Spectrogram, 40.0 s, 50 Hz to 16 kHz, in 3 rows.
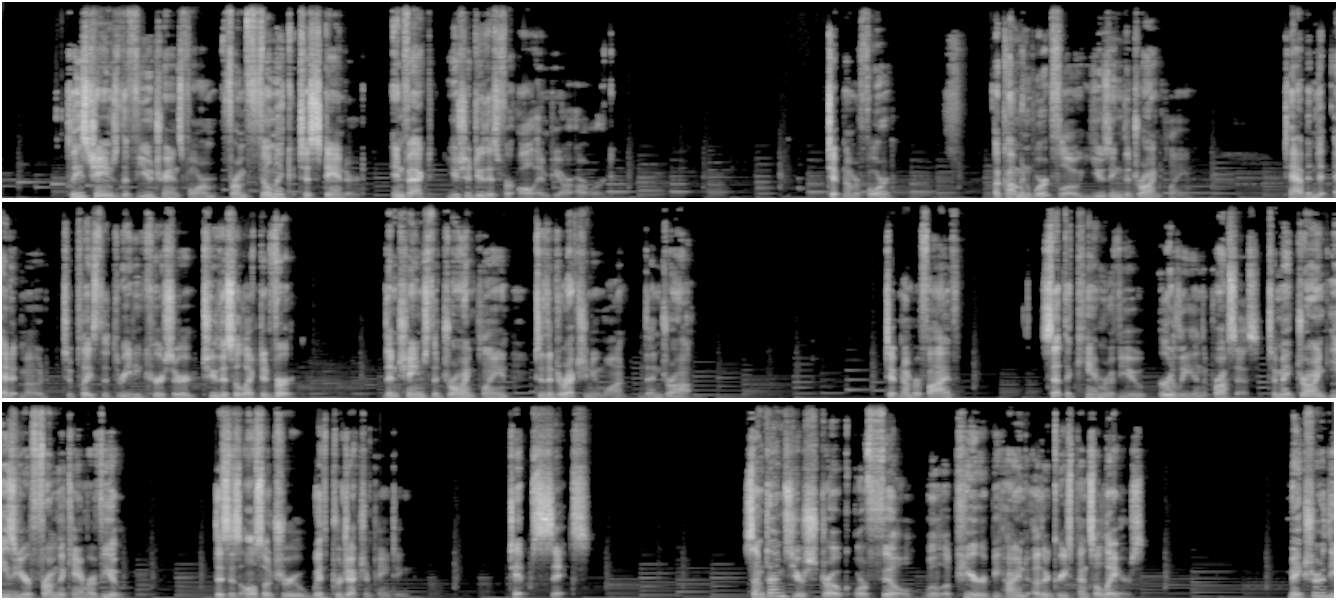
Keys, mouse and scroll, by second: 2.2-3.4 drag, 5.4-8.3 drag, 8.5 ctrl+Tab, 9.9-10.9 drag, 11.6 KP_3, 13.6-16.8 drag, 17.4-18.5 middle drag, 19.3 Tab, 20.1 2, 20.4 click, 21.0 g, 21.6 g, 22.5 ctrl+Tab, 33.1-36.1 middle drag, 36.1 click, 37.1-40.0 drag.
